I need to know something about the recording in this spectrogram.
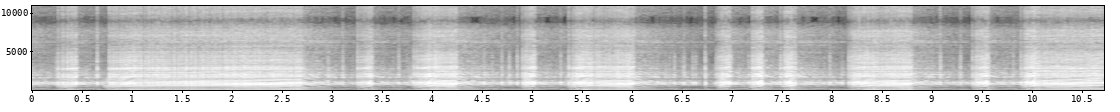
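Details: Alcohol-fuelled chainsaw in a test cut: it screams at high revs, then the pitch sags and recovers repeatedly, not holding speed under load; owner suspects lean running, fuel starvation on the high-speed circuit.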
